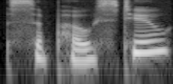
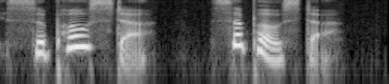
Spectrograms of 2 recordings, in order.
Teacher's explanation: we almost never pronounce the heavy D and T sounds. We just smash them completely together and say supposed to, supposed to.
